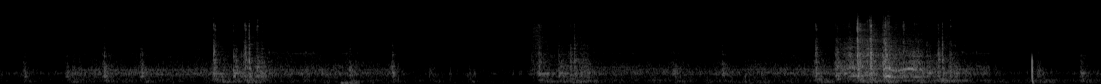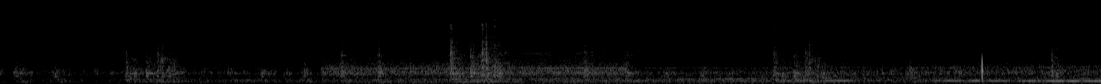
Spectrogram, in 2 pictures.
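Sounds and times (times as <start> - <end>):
machine clicking: 8.4 - 9.4
machine whirring: 8.4 - 9.5.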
